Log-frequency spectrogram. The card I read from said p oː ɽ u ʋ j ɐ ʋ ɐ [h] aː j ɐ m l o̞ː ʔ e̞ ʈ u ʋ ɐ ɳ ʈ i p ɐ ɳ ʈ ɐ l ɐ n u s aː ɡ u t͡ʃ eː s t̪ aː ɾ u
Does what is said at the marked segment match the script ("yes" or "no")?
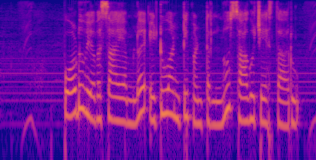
no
